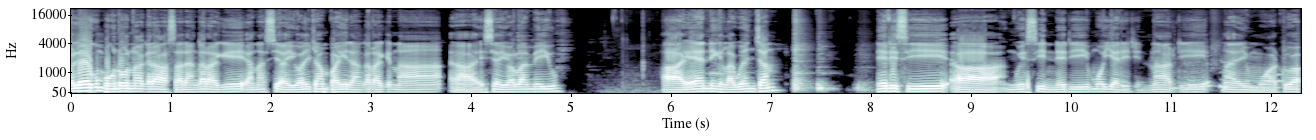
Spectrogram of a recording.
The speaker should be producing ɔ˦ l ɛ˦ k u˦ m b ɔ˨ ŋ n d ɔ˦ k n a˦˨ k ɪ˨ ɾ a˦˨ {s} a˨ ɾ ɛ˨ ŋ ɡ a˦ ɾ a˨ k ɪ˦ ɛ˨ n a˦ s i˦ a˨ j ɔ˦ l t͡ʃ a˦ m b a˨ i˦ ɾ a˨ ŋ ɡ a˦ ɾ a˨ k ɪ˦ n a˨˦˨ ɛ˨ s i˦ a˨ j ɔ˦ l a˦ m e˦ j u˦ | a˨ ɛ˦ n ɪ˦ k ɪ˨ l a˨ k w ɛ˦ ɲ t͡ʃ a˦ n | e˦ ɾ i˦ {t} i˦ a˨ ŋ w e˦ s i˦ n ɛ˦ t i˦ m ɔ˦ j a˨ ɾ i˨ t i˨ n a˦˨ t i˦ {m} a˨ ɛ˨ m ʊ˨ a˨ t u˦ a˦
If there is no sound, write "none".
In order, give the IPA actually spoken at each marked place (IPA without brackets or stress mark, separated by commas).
s, s, n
